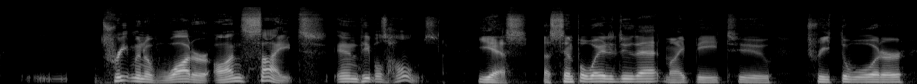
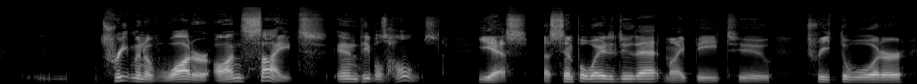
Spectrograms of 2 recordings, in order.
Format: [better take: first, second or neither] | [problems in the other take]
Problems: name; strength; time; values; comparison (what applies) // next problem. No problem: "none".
first | thin; somewhat; fading below 450 Hz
